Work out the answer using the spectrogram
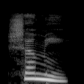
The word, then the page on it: ಶಮಿ: śami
